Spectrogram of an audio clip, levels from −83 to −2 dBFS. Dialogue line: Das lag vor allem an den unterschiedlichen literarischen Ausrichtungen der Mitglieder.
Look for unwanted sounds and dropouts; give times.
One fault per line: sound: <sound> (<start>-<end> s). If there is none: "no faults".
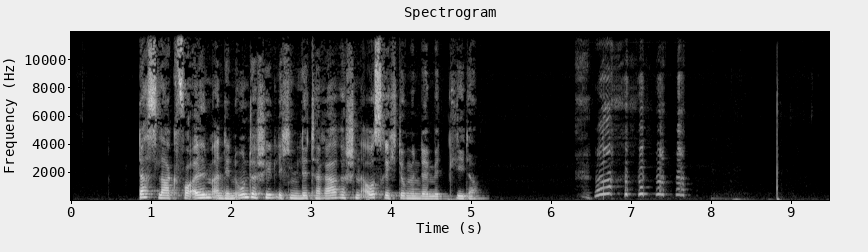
sound: laugh (6.3-7.8 s)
